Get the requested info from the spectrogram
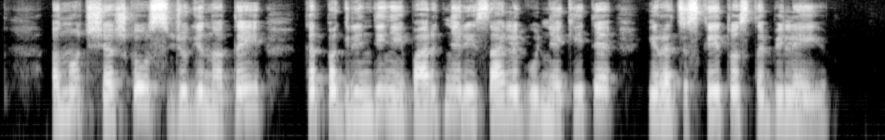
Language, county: Lithuanian, Šiauliai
